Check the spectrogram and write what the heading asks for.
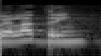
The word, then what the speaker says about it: Eladrin: Teve um pessoal do podcast que estava discutindo como é que pronuncia o Eladrin, né? Que eu falo Eladrin porque, sei lá, parece meio Tolkien, assim, né?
